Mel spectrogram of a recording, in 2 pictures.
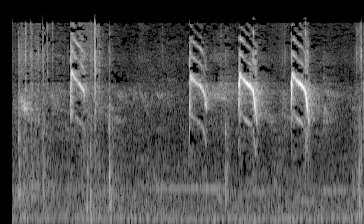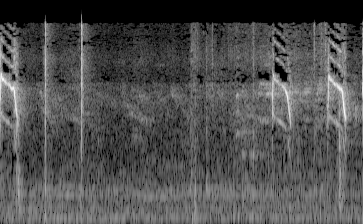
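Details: Bar-winged prinia calling while seeking a mate: sharp down-slurred whistled notes, given singly or in pairs with irregular pauses, plus a few faint clicks.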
